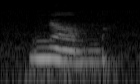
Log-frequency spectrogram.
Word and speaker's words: numb: B is silent after M at the end of some words. It stays silent even if you add a suffix. Numb.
